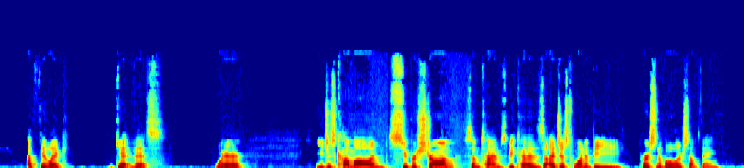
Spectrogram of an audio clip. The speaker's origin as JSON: {"language": "English", "town": "Los Angeles", "region": "California", "country": "United States", "tie": "born or raised there", "said": "So I was born in LA. I was born in Whittier."}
